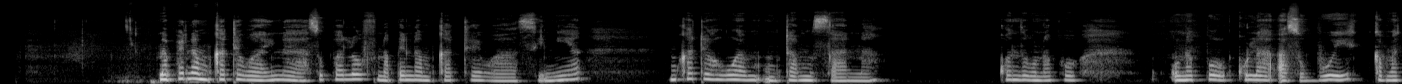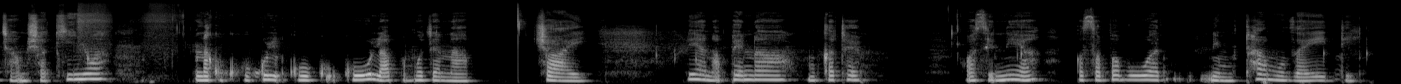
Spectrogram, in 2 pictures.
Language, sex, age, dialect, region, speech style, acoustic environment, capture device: Swahili, female, 25-34, Kenya - Nairobi Sheng-influenced, Kenya, relaxed, silence, mobile / Linux / Chrome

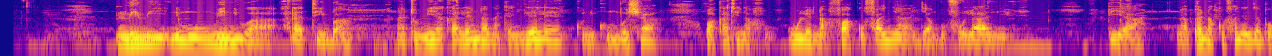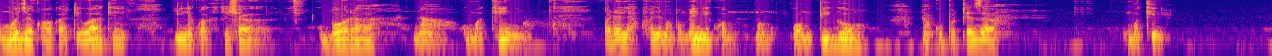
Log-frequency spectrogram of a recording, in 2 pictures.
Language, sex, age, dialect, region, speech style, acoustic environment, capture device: Swahili, male, 25-34, Kenya - Mombasa, Kenya, nervous; excited, people talking, mobile / Linux / Chrome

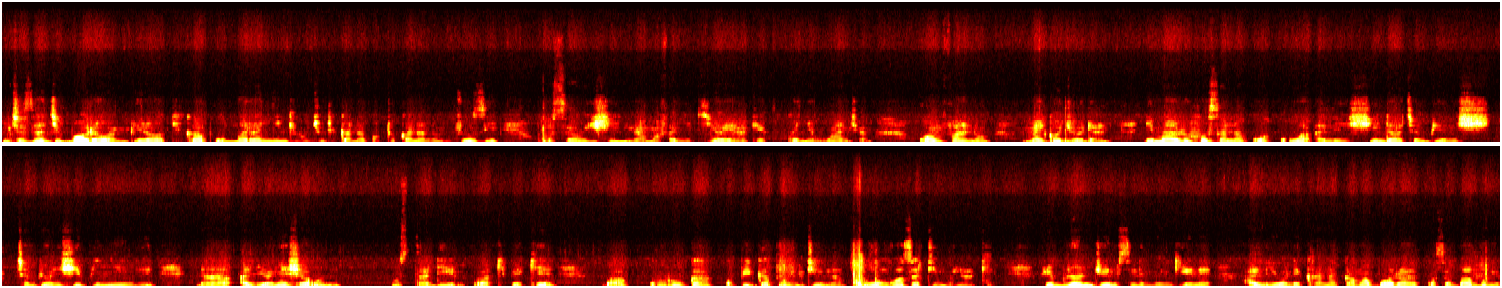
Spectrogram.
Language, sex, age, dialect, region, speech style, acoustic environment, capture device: Swahili, female, 25-34, Kenya - Nairobi Sheng-influenced, Kenya, happy; relaxed, nature; silence, mobile / Linux / Chrome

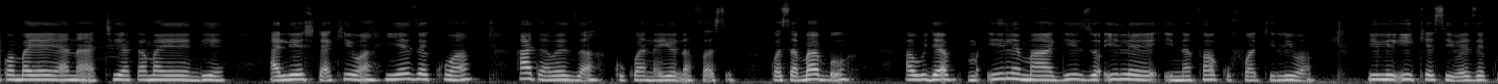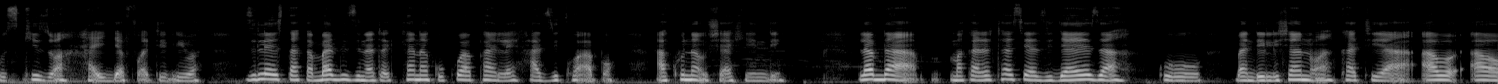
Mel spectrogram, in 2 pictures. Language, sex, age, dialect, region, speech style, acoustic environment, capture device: Swahili, female, 25-34, Kenya - Mombasa, Kenya, happy, silence, mobile / Linux / Chrome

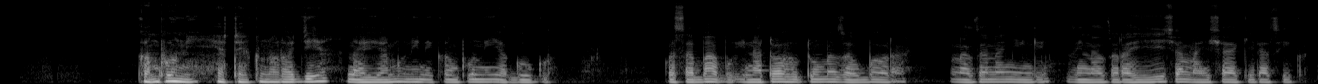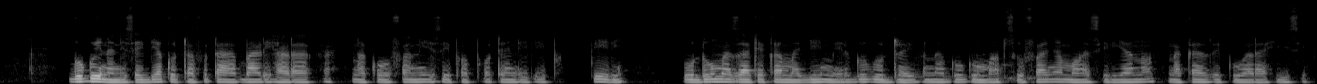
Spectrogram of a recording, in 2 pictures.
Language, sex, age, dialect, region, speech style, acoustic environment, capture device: Swahili, male, 25-34, Kenya - Mombasa, Kenya, relaxed; focused, silence; nature, mobile / Linux / Chrome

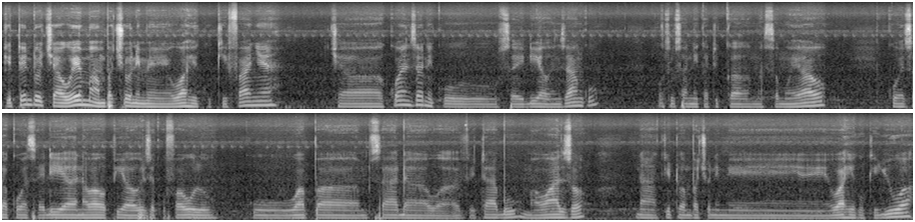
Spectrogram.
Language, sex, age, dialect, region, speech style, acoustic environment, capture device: Swahili, male, 18-24, Tanzania - Dar es Salaam, Tanzania, relaxed, nature; silence, mobile / Linux / Chrome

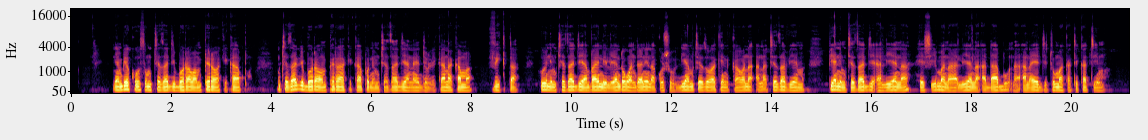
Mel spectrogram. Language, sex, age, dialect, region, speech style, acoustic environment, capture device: Swahili, male, 18-24, Kenya - Nairobi Sheng-influenced, Kenya, excited; focused, music; nature; people talking, mobile / Linux / Chrome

